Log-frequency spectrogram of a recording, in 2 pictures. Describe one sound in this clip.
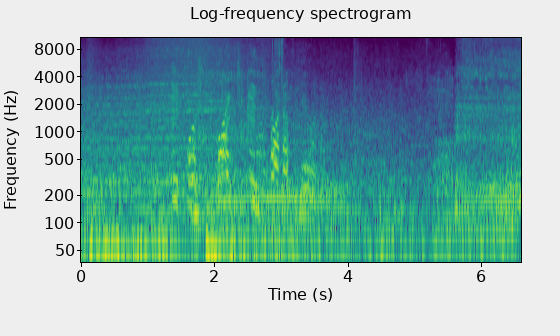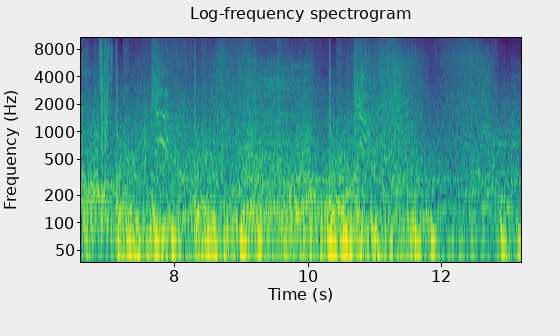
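A huge creature roars and growls loudly.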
